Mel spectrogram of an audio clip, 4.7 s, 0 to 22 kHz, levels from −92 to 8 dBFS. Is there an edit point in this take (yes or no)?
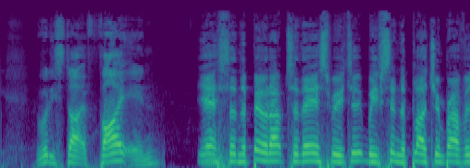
no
